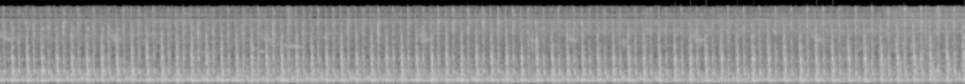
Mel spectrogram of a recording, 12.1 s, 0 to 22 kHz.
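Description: Stuart 5A steam engine running steadily, its beats coming rapid and even, many a second, with no let-up.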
